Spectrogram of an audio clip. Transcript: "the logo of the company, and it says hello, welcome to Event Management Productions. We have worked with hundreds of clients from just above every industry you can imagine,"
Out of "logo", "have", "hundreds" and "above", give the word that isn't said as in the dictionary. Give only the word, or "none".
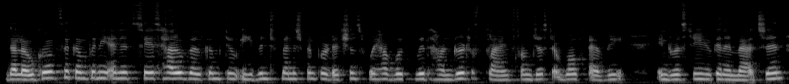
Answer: hundreds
